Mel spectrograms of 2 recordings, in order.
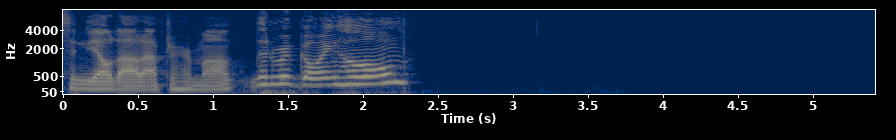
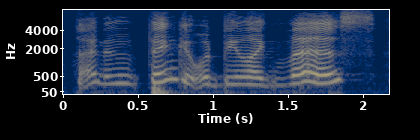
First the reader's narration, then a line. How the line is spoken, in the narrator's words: Allison begged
